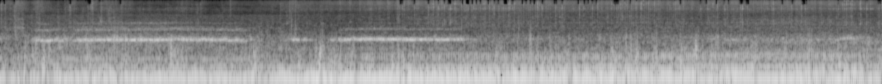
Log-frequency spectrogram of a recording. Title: Noise when turning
